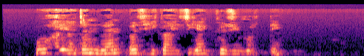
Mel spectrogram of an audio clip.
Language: Uyghur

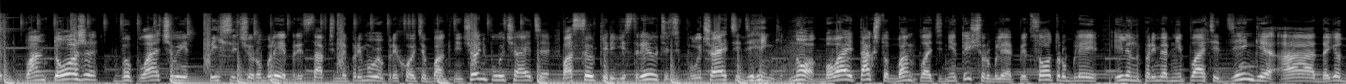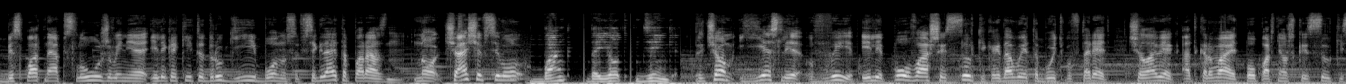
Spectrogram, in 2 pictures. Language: Russian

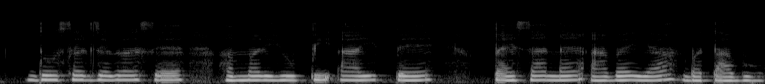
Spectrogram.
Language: Maithili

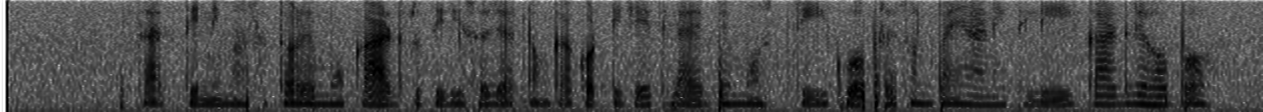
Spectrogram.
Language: Odia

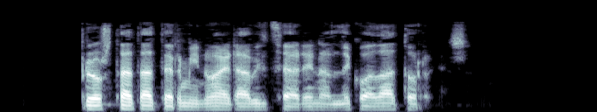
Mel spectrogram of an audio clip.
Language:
Basque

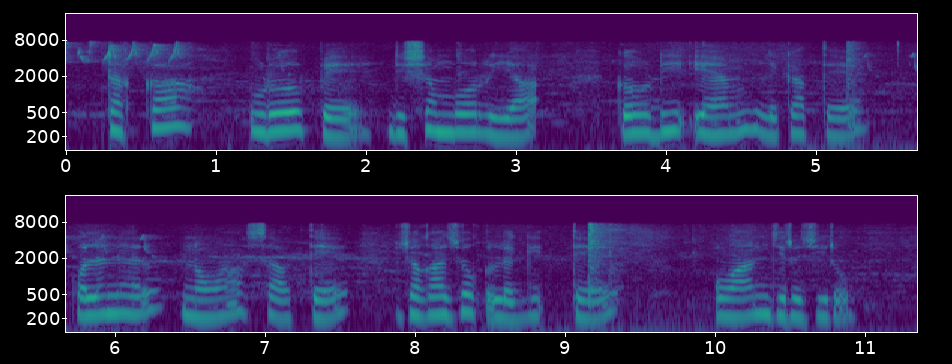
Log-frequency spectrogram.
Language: Santali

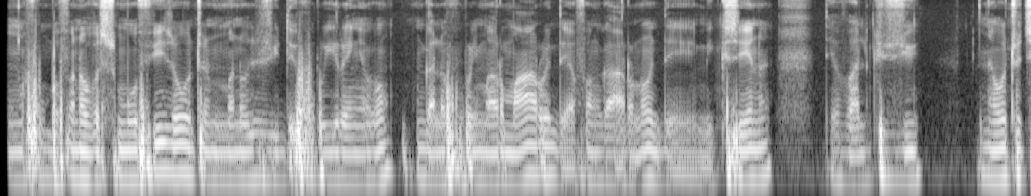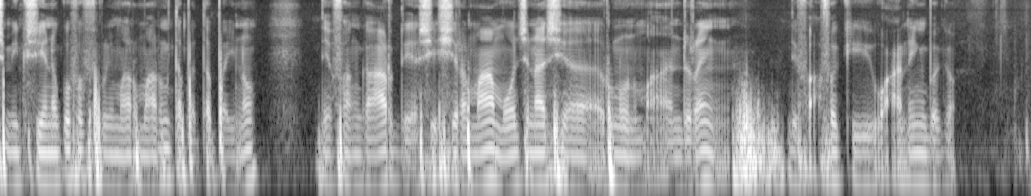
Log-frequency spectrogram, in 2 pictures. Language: Sakalava Malagasy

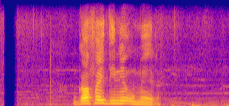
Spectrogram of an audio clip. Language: Nepali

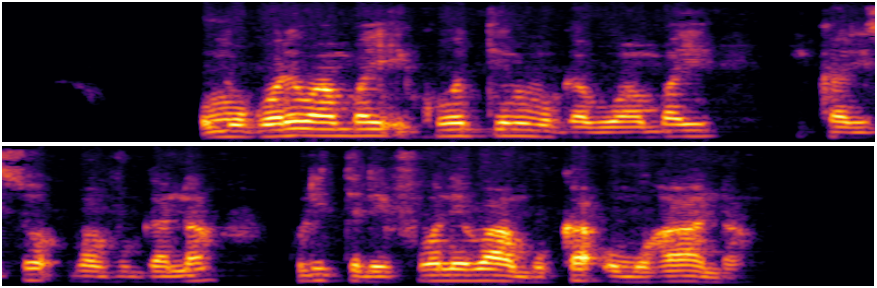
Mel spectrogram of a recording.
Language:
Kinyarwanda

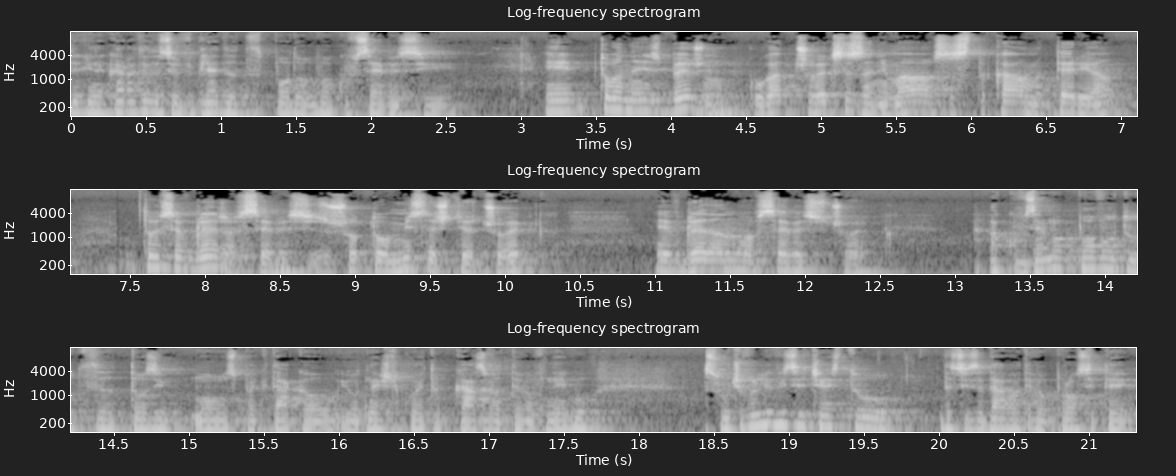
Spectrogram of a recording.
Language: Bulgarian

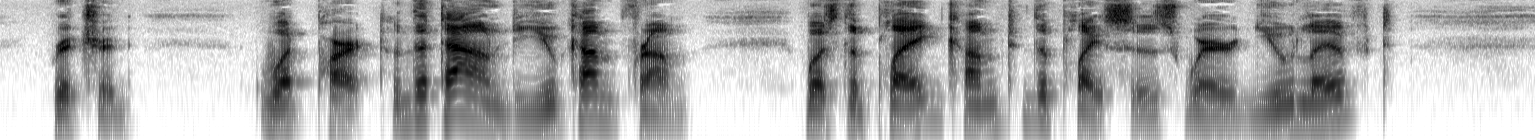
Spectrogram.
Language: English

